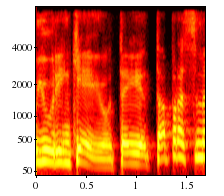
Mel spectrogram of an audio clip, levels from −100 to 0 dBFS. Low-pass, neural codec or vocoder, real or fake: 7.2 kHz; none; real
